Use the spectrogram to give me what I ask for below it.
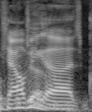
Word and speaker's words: kalbi: You made some kalbi? Is that how you pronounce it? – Yeah, there we go. – Kalbi, cross-cut beef ribs.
